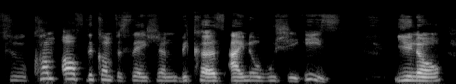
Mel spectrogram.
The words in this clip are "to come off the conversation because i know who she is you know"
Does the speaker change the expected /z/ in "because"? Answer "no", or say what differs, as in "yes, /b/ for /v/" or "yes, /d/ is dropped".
no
